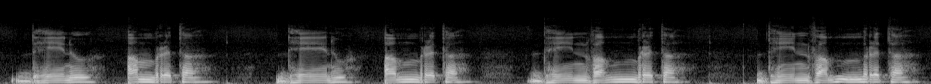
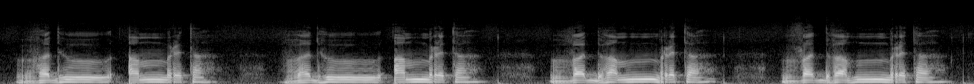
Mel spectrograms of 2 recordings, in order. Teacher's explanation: Guru ekatvam, gurvekatvam, gurvekatvam, the oneness of the guru. U followed by another vowel changes to V.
